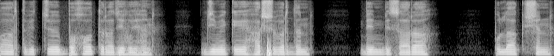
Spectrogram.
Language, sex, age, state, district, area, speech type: Punjabi, male, 18-30, Punjab, Fatehgarh Sahib, rural, spontaneous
